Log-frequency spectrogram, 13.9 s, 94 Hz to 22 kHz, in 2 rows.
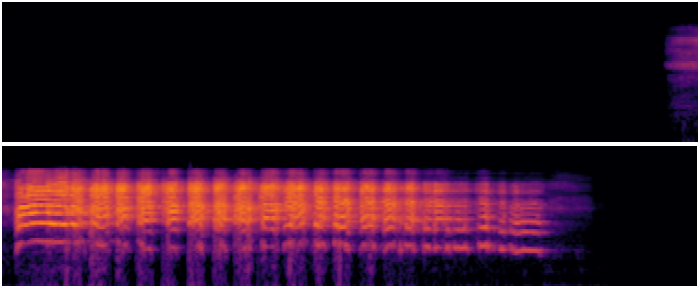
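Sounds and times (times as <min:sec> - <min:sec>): faint breath: 0:06.7 - 0:07.1, 0:12.4 - 0:13.0
child laughing: 0:07.1 - 0:12.4.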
